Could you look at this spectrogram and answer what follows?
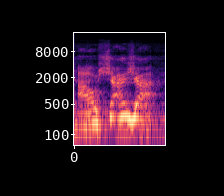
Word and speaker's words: Al-Sharjah: Agora, o Leandrinho, de fato, ele recebeu uma proposta oficial através do documento do Al-Sharjah. Al-Sharjah. Foi assim que me pronunciaram, então é assim que eu vou falar aqui no programa. Al-Sharjah.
